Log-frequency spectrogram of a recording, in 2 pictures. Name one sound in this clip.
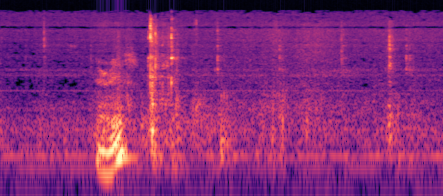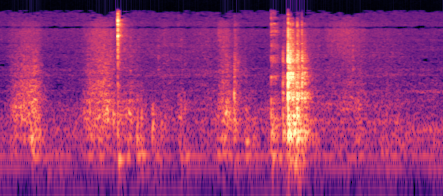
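Small tools tap and click against a metal vise.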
